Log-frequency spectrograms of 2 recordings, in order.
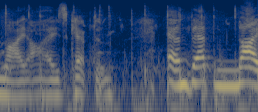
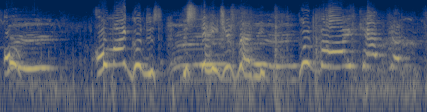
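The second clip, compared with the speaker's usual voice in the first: much higher, louder, all aflutter; flustered fluttering; 4 dB louder than usual. Acted. Mrs Feemster rushes to her stage, flustered and high. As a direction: fluster and rush off.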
